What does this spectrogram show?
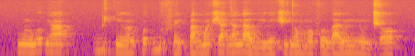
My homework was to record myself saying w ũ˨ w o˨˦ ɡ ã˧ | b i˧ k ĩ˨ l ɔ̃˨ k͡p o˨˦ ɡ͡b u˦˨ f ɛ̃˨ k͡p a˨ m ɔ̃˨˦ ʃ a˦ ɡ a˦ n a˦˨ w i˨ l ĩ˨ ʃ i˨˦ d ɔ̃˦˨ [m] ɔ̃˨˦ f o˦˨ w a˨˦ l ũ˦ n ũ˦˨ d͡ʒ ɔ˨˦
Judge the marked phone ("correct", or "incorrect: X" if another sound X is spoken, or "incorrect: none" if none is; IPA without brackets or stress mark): correct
